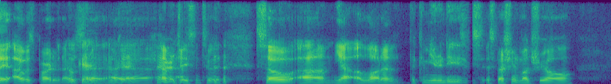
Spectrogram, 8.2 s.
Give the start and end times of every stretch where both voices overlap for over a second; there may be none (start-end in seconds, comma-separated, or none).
0.9-2.5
